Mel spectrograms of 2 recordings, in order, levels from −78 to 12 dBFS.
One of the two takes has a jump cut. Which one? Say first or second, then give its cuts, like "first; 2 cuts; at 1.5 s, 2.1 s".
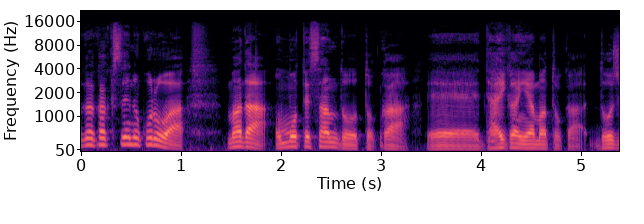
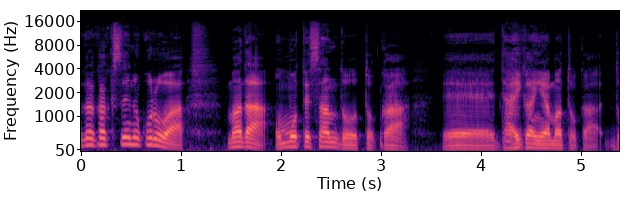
first; 1 cut; at 3.4 s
